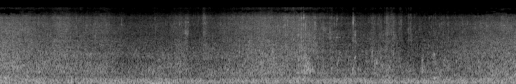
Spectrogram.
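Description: Wind rushing across the microphone, with small waves lapping at the riverbank. A few faint, short sharp noises come around the middle.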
